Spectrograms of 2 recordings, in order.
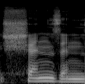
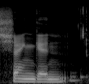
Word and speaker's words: Schengen: you know so in calling it shenzhen zone it is Schengen zone in China so I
